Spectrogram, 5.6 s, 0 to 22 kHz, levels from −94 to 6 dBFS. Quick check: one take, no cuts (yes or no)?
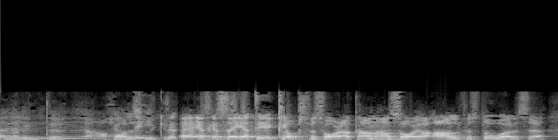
no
